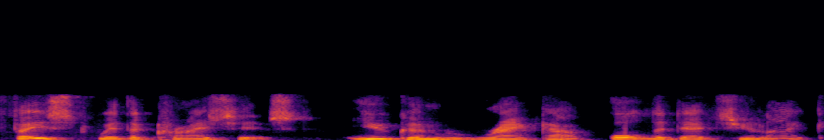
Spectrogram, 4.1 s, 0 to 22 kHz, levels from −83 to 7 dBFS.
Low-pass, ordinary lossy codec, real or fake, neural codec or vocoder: 7.2 kHz; MP3, 64 kbps; real; none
